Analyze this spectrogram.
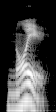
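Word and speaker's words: neu: So for example we have this word over here and it will be pronounced as noi which means new.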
